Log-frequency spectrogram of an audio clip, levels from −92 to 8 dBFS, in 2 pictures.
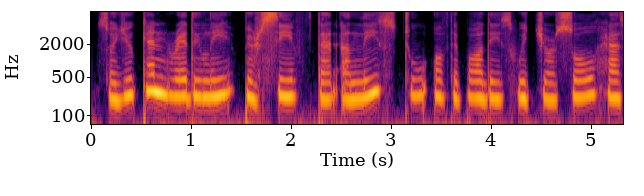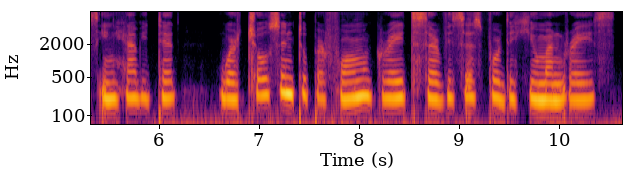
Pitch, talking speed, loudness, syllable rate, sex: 220 Hz, 150 wpm, -17 LUFS, 4.2 syllables/s, female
